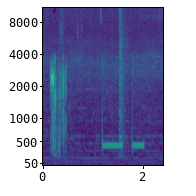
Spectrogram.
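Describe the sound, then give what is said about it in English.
A quick flurry of telephone dialing tones, then a steady electronic ringback tone sounds twice in a short double pulse, clear over a faint background hum, as the Strawberry Alarm Clock radio show calls a listener live from Harvey Norman. “Okay, it's ringing.”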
